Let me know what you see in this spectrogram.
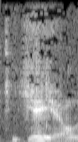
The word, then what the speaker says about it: Jael: And even Yael, it's spelled J-A-E-L in fourth and fifth chapter of Judges, where she was the one, Yael was the one that defeated Sisera.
